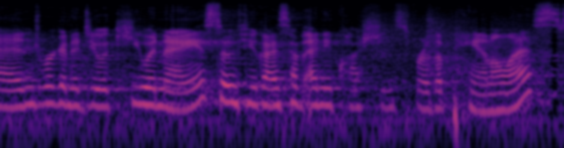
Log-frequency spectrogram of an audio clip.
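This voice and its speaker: A woman talks at a fairly high pitch while noticeable background noise carries on. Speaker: panel moderator. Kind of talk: panel discussion moderation. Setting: live event with audience.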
